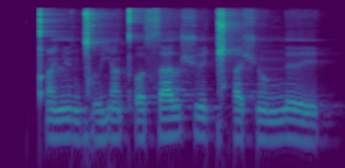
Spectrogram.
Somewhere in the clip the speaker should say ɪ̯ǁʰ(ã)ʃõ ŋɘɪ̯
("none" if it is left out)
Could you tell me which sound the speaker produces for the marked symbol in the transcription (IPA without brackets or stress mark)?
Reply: a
